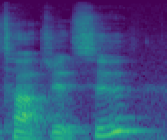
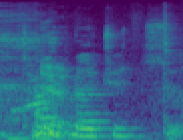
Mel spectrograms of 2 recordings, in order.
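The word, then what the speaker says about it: Talk no Jutsu: Is it just Lelouch's talk jujitsu? Talk jujitsu? How do you say that? Taknojutsu.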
